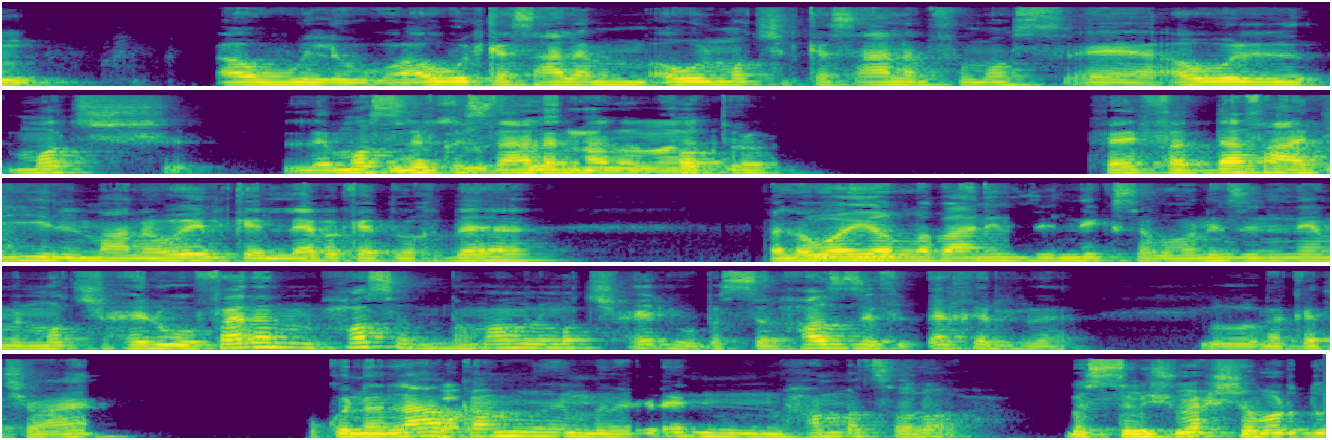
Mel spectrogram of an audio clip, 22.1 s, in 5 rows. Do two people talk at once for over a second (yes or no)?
yes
